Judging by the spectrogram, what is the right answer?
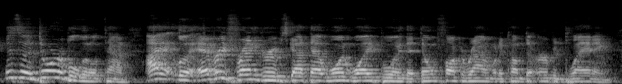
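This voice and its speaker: A young man performing a stand-up comedy set, swearing and throwing quick asides to the crowd. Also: fairly high pitch, expressive. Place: comedy club stage with audience. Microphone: handheld stage mic. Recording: roomy club with crowd noise.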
